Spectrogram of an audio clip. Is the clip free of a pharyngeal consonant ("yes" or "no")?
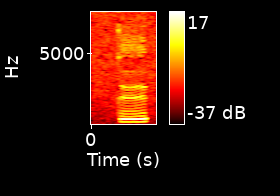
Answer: yes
